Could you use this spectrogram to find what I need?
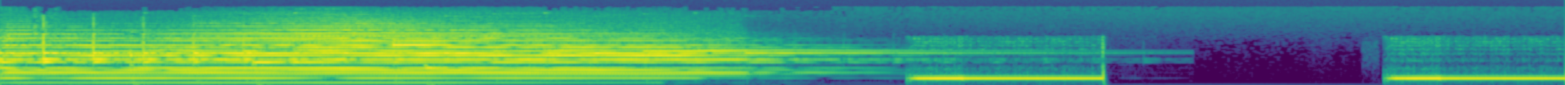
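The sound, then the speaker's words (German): Ringback tone of a telephone call being placed to an expert: two steady, one-second tones separated by a silent gap, preceded by a sustained, slowly fading ringing tone. “Aber dann lass uns doch einfach direkt mal eine Expertin anrufen”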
